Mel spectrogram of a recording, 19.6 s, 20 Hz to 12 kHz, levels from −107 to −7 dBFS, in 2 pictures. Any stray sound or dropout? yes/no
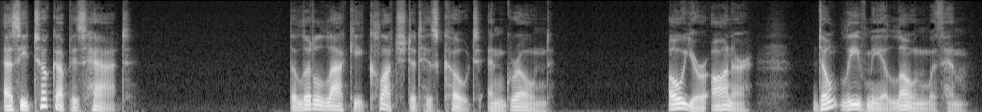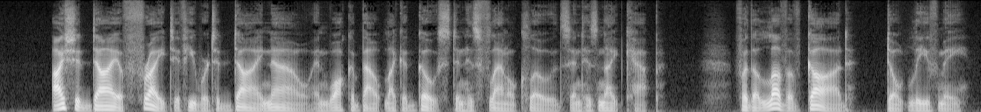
no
